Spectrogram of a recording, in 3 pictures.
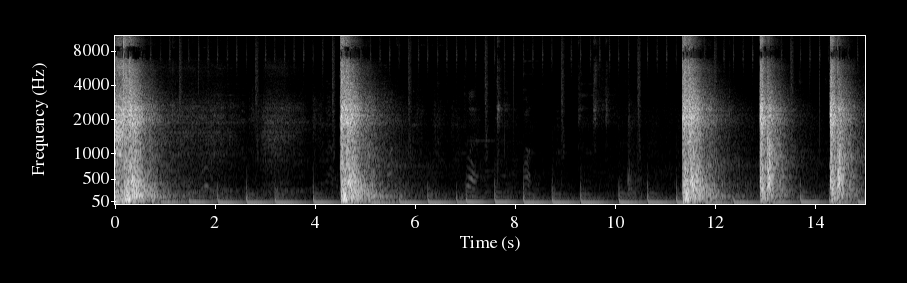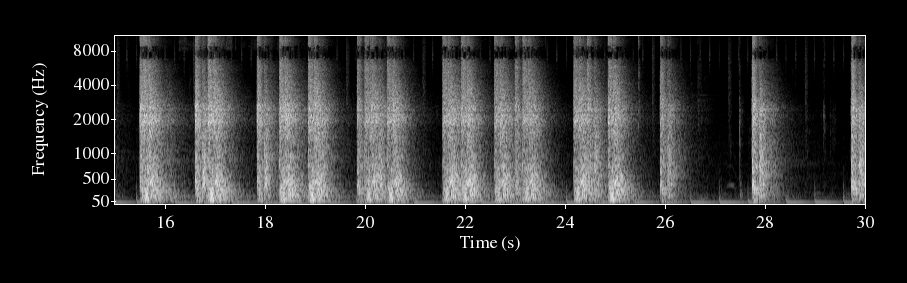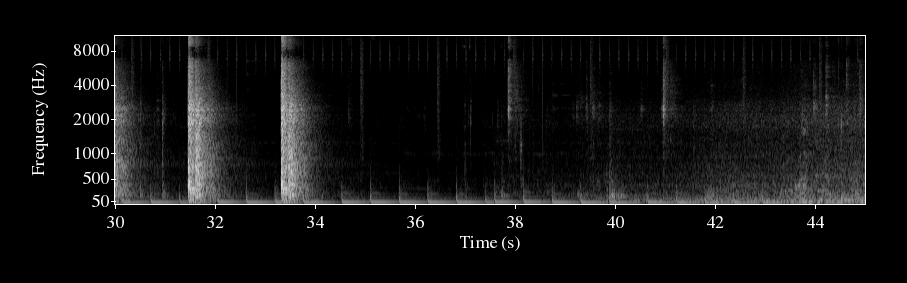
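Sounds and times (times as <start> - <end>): gunshots with echo: 0.0 - 1.1, 4.5 - 5.7, 11.4 - 12.3, 12.9 - 13.6, 14.3 - 26.5, 27.7 - 28.5, 29.7 - 30.5, 31.5 - 32.2, 33.3 - 34.1.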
